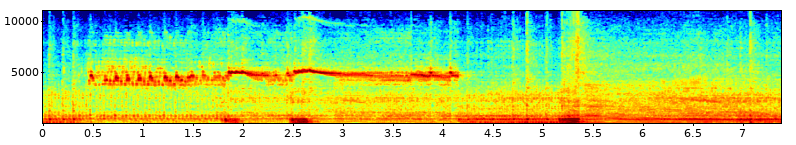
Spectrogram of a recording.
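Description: Yamaha YZ125 single-cylinder two-stroke engine running on the stand with a turbo whistle fitted in its exhaust, giving a high steady whistle over the engine for the first few seconds. The throttle is blipped three times, about two, two and a half and five seconds in, and after the last blip the revs fall away slowly.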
